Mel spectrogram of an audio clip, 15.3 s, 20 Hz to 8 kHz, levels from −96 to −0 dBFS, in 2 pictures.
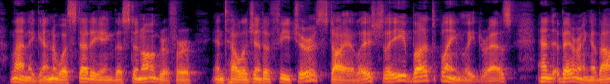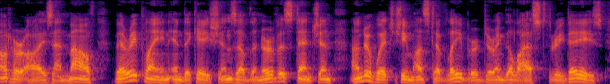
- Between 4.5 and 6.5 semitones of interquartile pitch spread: No, average, 3.8 semitones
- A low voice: Yes, low, 100 Hz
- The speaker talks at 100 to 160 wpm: Yes, average, 145 wpm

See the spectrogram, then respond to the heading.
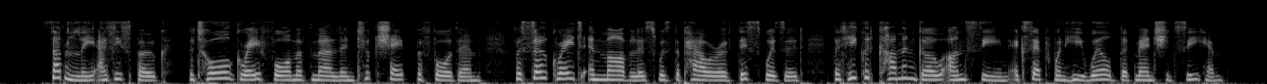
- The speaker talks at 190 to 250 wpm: Yes, average, 195 wpm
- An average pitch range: Yes, average, 3.8 semitones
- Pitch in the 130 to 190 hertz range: No, high, 215 Hz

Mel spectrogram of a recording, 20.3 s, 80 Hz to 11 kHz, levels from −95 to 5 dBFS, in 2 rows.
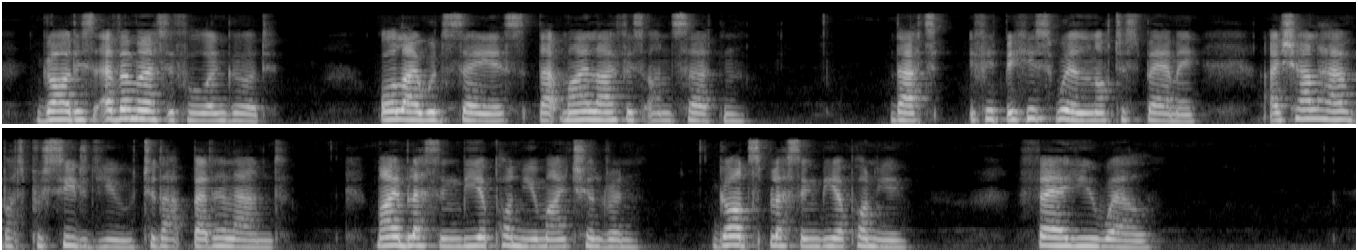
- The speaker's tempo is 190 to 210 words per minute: No, average, 150 wpm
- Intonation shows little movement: Yes, narrow, 2.1 semitones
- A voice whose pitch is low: No, high, 205 Hz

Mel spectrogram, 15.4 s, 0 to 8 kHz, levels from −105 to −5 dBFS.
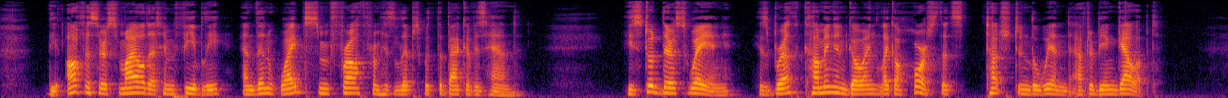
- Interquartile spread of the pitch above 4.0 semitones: No, average, 3.6 semitones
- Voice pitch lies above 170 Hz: No, low, 135 Hz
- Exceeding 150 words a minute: Yes, average, 160 wpm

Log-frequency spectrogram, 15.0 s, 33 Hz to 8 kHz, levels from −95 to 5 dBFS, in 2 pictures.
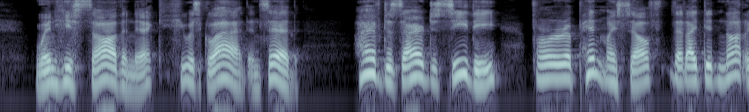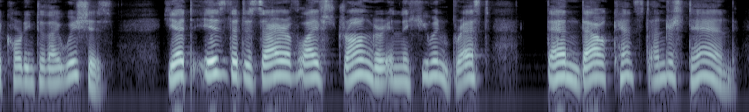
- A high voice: No, medium, 160 Hz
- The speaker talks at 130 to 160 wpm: No, average, 170 wpm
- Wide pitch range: No, average, 4.5 semitones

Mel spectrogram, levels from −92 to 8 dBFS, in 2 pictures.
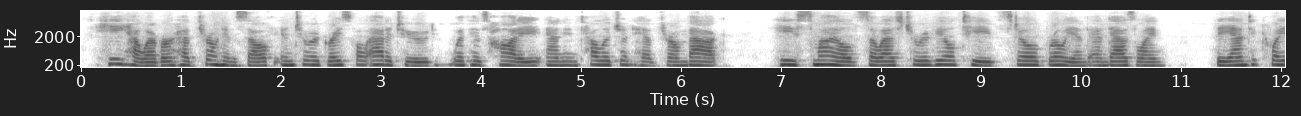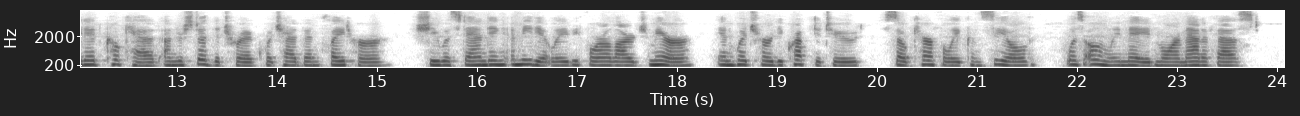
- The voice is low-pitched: No, high, 200 Hz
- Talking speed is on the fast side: No, average, 145 wpm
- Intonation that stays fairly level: Yes, narrow, 2.0 semitones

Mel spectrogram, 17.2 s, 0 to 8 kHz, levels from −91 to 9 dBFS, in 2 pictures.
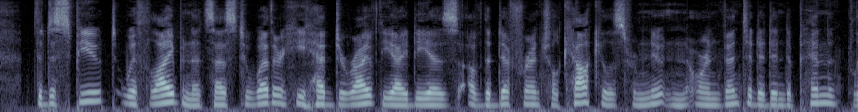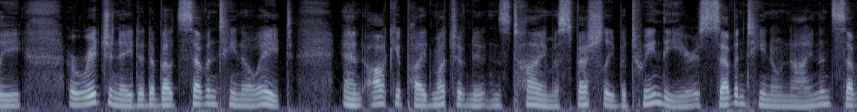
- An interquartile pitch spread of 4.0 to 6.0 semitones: No, average, 3.4 semitones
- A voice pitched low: Yes, low, 130 Hz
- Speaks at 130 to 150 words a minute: Yes, slow, 135 wpm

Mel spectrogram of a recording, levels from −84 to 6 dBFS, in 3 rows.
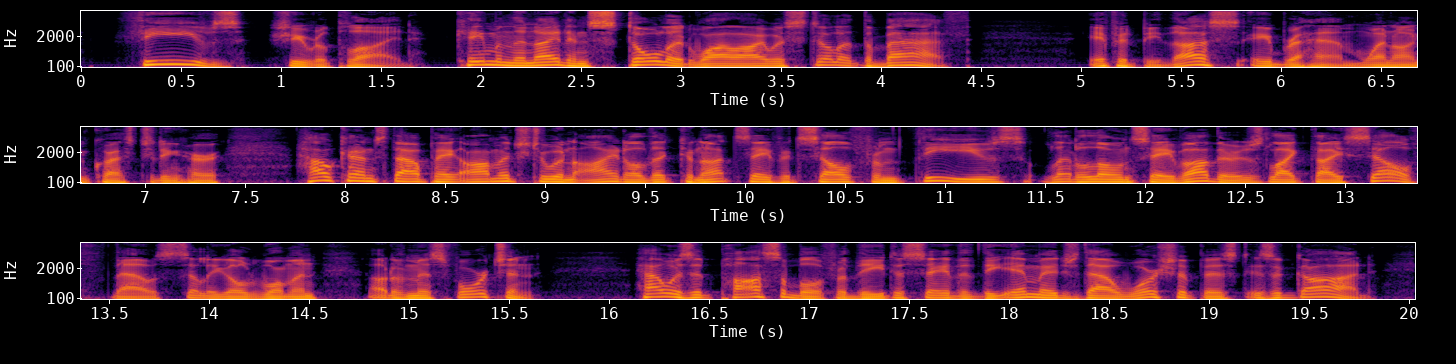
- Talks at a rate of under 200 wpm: No, fast, 205 wpm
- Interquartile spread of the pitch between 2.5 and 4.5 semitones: No, wide, 5.6 semitones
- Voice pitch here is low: Yes, low, 115 Hz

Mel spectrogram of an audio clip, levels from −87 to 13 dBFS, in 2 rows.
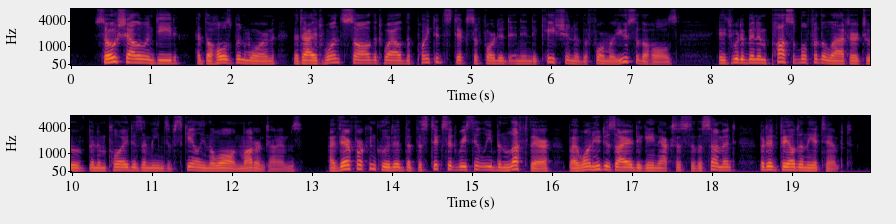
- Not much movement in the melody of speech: No, average, 4.7 semitones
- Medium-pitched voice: Yes, medium, 145 Hz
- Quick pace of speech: Yes, fast, 235 wpm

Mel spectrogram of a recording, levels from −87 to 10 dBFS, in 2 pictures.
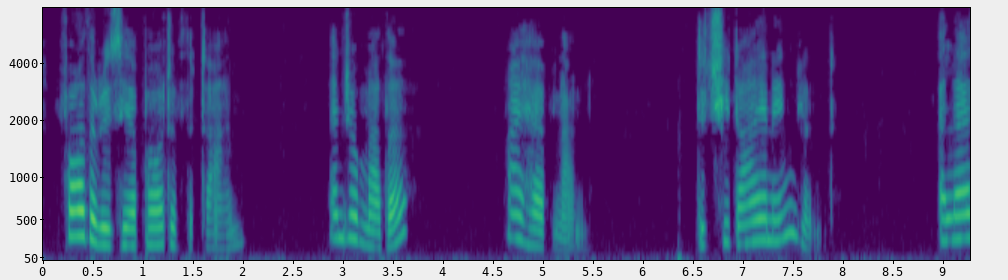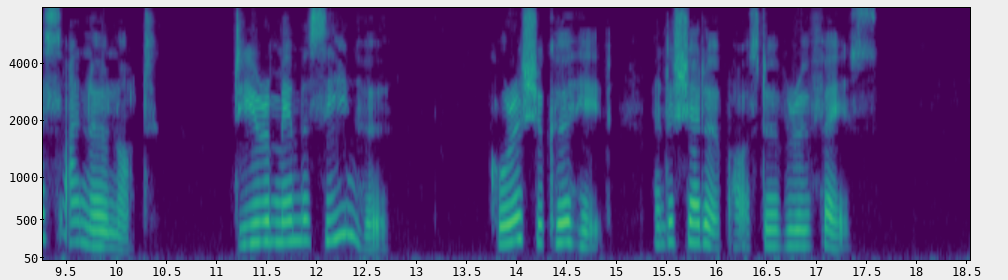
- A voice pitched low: No, high, 225 Hz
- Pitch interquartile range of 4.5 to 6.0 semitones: Yes, average, 5.1 semitones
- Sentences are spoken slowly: Yes, slow, 125 wpm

